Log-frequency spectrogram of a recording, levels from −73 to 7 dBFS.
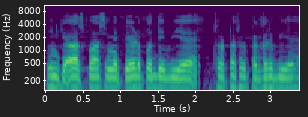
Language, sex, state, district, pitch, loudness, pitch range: Hindi, male, Rajasthan, Bikaner, 125 Hz, -18 LUFS, 120-125 Hz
